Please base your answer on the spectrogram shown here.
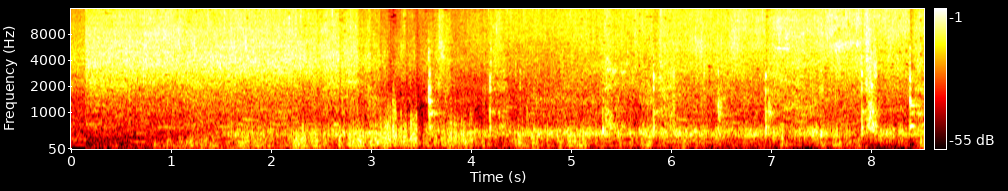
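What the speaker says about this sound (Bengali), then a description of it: "এবার ভালো করে কষিয়ে নিচ্ছি একটু।" Soybean curry with kasuri methi and green chillies being stir-fried in a pan, a steady, dense sizzle with scraping stirring strokes throughout, close and fairly loud.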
